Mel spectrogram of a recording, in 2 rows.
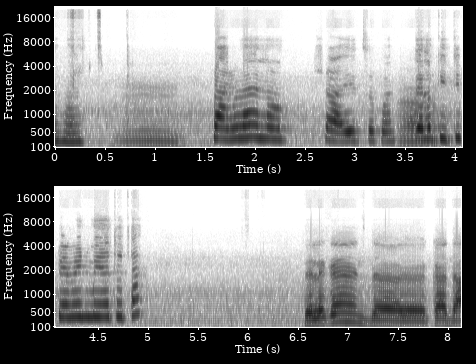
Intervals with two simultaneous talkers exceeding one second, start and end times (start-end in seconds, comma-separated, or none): none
